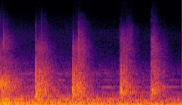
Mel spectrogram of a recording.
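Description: A woman's high-heeled footsteps on a hard tiled floor, four sharp steps about two a second, over a low background music bed.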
